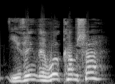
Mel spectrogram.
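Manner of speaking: high-pitched, uneasy question; worried, rising-pitched query; apprehensive. A narrator's reading. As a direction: ask uneasily, pitch climbing to the end. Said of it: "Reed asked apprehensively".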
